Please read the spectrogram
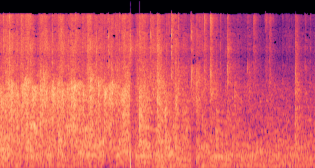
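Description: An audience clapping, loudest at first and dying away over the last few seconds.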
